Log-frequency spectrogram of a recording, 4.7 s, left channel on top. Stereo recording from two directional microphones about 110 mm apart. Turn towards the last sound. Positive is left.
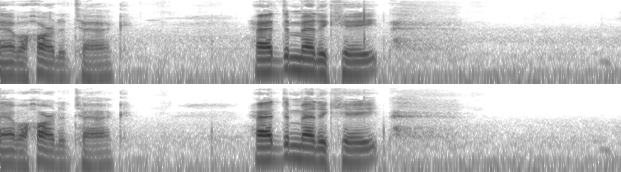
turn(degrees=35)  # may be behind; listen again after turning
